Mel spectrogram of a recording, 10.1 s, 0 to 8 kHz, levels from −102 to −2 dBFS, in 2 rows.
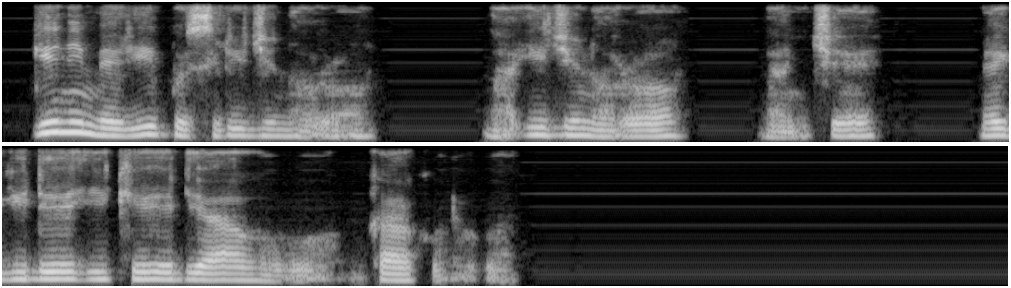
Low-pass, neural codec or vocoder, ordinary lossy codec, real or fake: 7.2 kHz; vocoder, 22.05 kHz, 80 mel bands, HiFi-GAN; none; fake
